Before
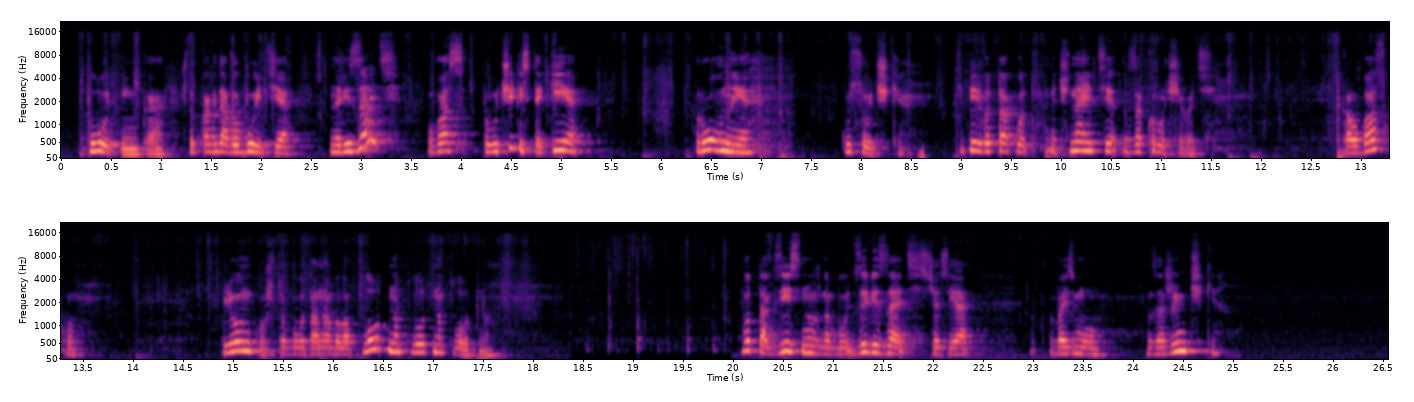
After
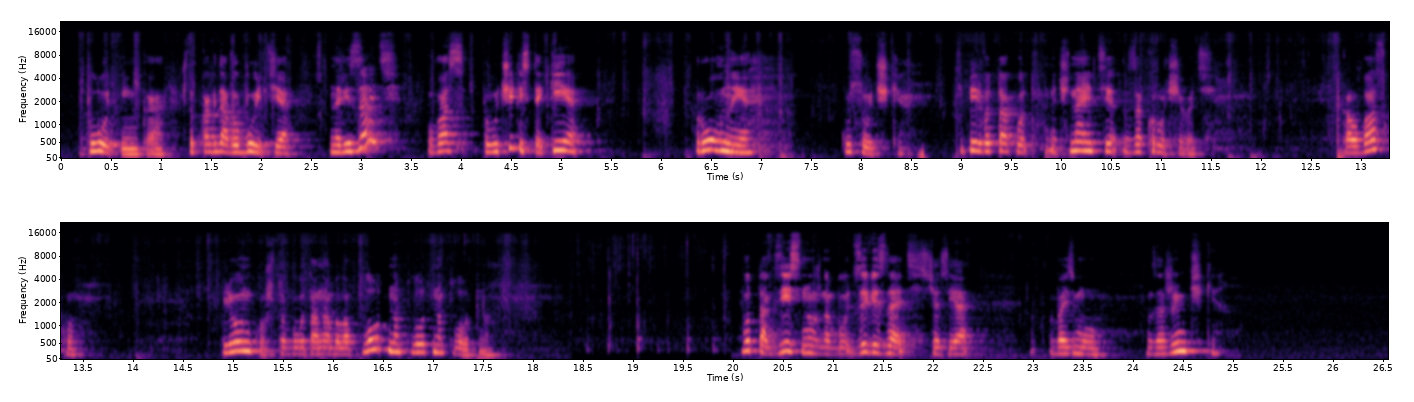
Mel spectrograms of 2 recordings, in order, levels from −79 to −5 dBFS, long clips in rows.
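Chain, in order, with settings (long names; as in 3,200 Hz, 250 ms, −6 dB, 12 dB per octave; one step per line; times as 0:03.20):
0:20.48–0:21.51: tilt shelving filter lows −5.5 dB, about 680 Hz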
